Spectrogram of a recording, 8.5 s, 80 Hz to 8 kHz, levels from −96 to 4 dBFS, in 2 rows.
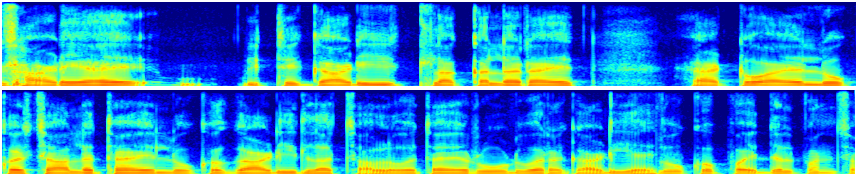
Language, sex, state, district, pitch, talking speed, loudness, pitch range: Marathi, male, Maharashtra, Chandrapur, 120 Hz, 155 wpm, -20 LUFS, 120-125 Hz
